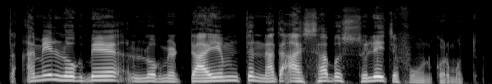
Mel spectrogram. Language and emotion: Kashmiri, neutral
